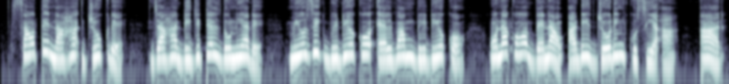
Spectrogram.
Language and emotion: Santali, neutral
